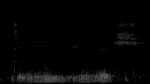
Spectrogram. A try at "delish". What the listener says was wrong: If you say delicious, like delash. It sounds like delash.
